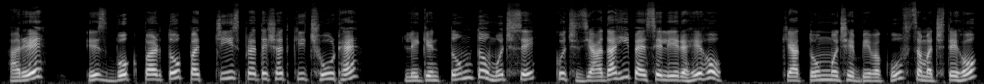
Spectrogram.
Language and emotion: Hindi, angry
